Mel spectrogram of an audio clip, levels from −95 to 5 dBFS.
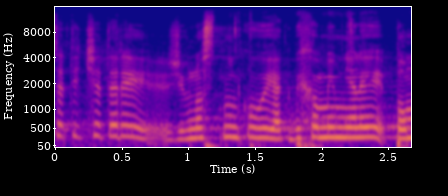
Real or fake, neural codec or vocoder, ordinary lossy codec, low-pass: real; none; MP3, 96 kbps; 14.4 kHz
